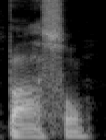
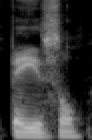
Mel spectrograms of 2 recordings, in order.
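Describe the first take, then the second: First: It is said in a British accent. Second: It is said in an American accent.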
